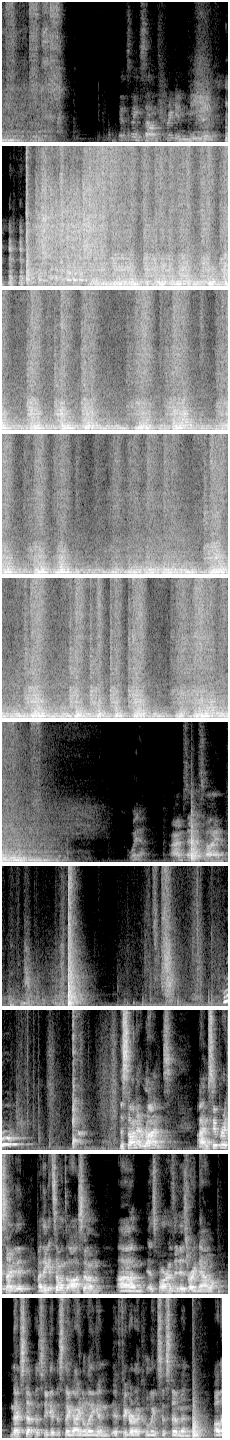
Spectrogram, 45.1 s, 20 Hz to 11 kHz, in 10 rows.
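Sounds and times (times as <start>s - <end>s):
short voice sounds: 31.5s - 32.3s.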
